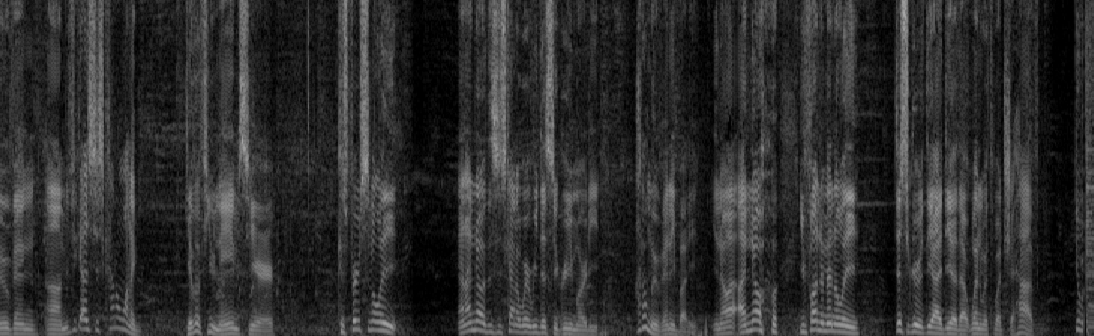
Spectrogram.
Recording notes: Rum Bunter Radio Live from the Federal Galley in Pittsburgh!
